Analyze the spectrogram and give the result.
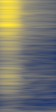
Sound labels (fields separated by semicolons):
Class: switch; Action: being turned off; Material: plastic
